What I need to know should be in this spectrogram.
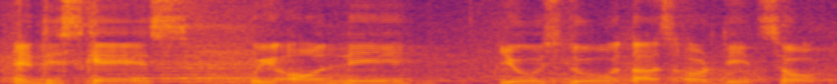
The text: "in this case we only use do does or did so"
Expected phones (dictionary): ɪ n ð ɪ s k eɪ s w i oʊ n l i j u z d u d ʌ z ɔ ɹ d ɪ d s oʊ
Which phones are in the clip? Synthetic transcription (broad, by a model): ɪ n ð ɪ s k eɪ s w i oʊ n l i j u z d u d ʌ z ɔ ɹ d ɪ d s oʊ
